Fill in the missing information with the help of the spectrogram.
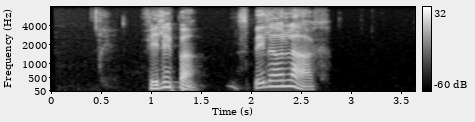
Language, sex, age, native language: Icelandic, male, 50-59, Icelandic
